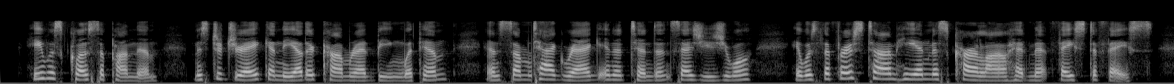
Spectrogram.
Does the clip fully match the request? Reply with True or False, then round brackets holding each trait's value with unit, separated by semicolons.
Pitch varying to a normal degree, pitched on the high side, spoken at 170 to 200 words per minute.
True (3.4 semitones; 210 Hz; 180 wpm)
